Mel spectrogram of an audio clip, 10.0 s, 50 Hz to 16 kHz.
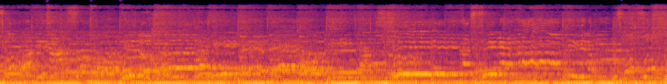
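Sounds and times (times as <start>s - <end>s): band with heavy bass: 0.0s - 10.0s.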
